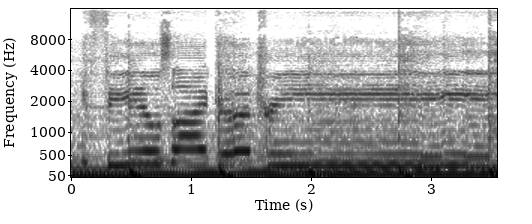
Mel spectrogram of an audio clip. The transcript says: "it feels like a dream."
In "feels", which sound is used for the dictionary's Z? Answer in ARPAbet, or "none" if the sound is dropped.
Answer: Z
